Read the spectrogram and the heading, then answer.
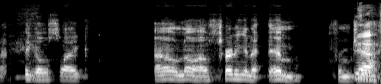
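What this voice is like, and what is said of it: Usual voice. Nothing is said of it.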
